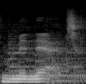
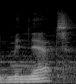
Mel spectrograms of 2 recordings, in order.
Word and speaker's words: Minette: have here is a I think it's pronounced mid net see if I can get a close-up of that hopefully you can read that this little print mi n et te Manette mean yet it's not French it's actually Japanese this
